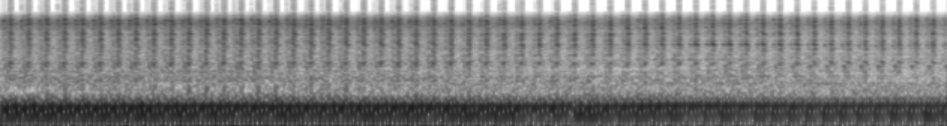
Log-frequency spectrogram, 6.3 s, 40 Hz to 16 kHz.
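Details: Ford Thunderbird Turbo Coupe 2.3L at idle: sharp, even tick-knock about three times a second over the engine note; owner suspects valve knock, unconfirmed.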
